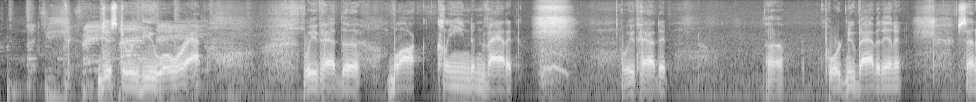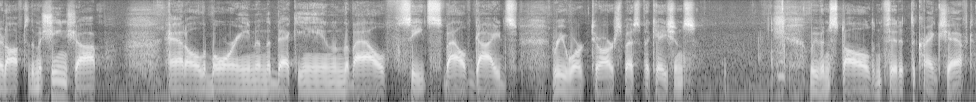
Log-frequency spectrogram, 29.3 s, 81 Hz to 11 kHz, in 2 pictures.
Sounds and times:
Speech: 0:01.5 - 0:03.2, 0:04.6 - 0:07.8, 0:09.3 - 0:10.1, 0:11.4 - 0:11.8, 0:12.4 - 0:13.6, 0:14.4 - 0:16.2, 0:17.1 - 0:25.2, 0:26.8 - 0:29.2.

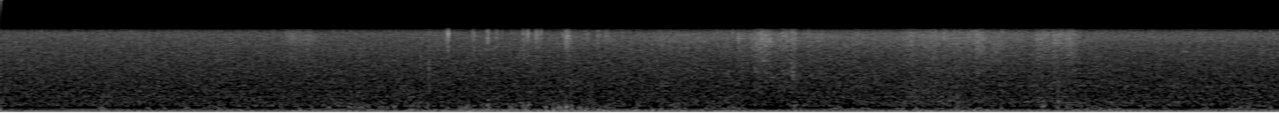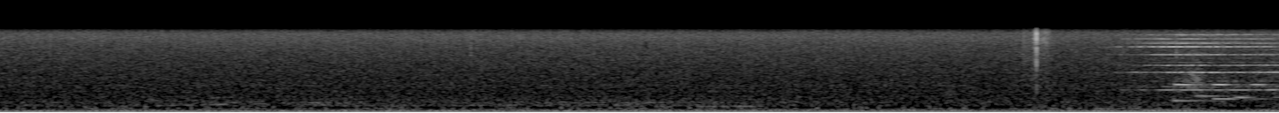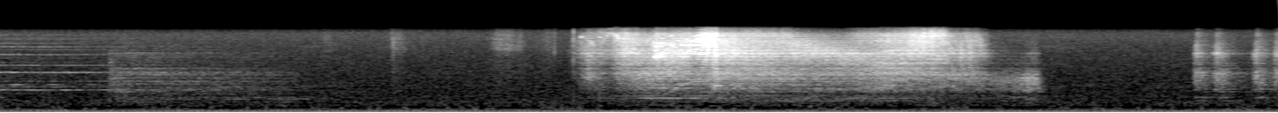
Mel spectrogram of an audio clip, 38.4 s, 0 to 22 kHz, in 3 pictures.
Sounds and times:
White noise: 0:00.0 - 0:38.3.

